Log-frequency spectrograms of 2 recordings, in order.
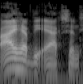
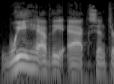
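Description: First: I leaned on, the rest plain; stress on I. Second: WE leaned on, the rest plain; stress on WE. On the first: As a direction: push the word I as if it's his own. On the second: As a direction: push the word We as if it's theirs. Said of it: "although he'll say". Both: Retold or imitated.

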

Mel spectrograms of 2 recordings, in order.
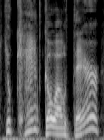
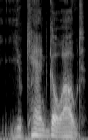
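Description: First: Sudden high, loud startled cry; startled man shouting to stop her; surprised. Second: Said in the usual way. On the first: A narrator's reading. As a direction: blurt it out in shock, much higher. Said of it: "he said, surprised". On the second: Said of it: "he said again".

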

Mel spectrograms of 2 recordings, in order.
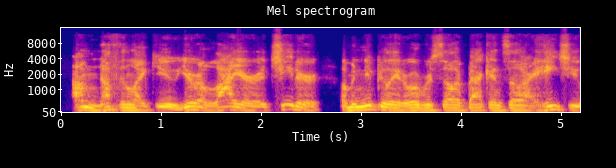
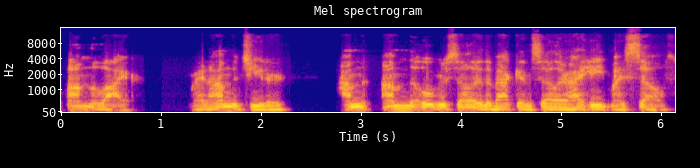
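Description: First: Reliving the fight with dad, angry; retold angry outburst. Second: Admitting his own faults, somber. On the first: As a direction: throw each insult at him. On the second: Real, not acted. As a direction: turn the insults on yourself, heavy. Quiet confession echoing earlier insults.

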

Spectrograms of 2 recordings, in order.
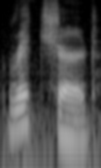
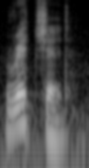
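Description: First: "Richard" the American way, both Rs sounded; American "Richard" with a full R before the D; American accent. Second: "Richard" British-style, second R dropped; British "Richard" ending in "-chud"; rough British accent. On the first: Teacher contrasting accents, American "Richard". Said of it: "avec mon accent américain". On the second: Teacher trying a shaky England accent, British "Richard". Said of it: "un peu pourri d'anglais d'Angleterre". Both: Shown as a demonstration.

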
